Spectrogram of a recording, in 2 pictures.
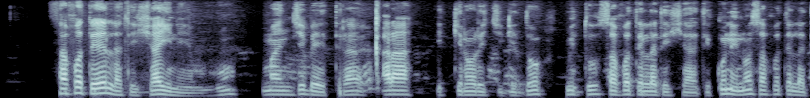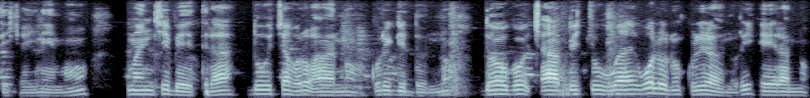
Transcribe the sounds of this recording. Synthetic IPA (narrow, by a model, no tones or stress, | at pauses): sɐfɔt̪ɛlɐt̪ɪʃɐjneːmːɔ | mɐnt͡ʃɪbe̞ːt̪ːɪɾɐkʼɐɾa | ɪkːɪnoɾɪt͡ʃːɪɡɪd̪ːɔ | mɪt̪ːʊsɐfɔt̪ɛlɐt̪ɪʃaːt̪ɪkʊnɪnɔsɐfɔt̪ɛlɐt̪ɪʃɐjneːmːɔ | mɐnt͡ʃːɪbe̞ːt̪ːɪɾɐd̪uːt͡ʃːɐhɔɾɔaːnːɔkʊɾɪɡɪd̪ːɔnːɔd̪oːɡɔt͡ʃʼaːbːɪt͡ʃːʊwɐjwɔlɔnʊkʊlɪɾɐnɔɾɪhe̞ːɾɐnːɔ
